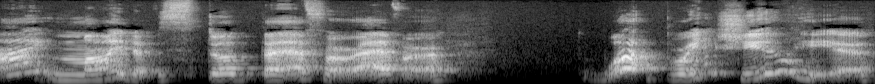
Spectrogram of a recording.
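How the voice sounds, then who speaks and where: In a put-on character voice, a woman talks at a very slow pace with an extremely high pitch and very wide pitch swings. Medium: read story. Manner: grunting.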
